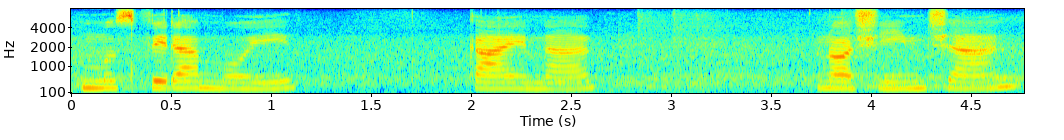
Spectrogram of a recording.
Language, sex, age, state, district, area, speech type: Urdu, female, 18-30, Uttar Pradesh, Aligarh, urban, spontaneous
